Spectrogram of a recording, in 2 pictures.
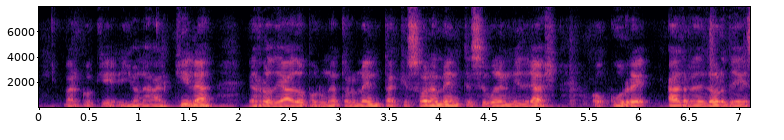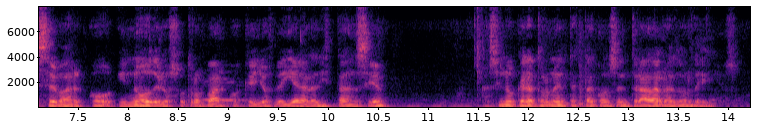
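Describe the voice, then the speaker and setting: A man giving a spoken Torah lesson, pausing often with fillers and restarting his sentences. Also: lowish voice, dark tone, slightly rough. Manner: hesitant, many fillers and restarts. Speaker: Torah teacher.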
